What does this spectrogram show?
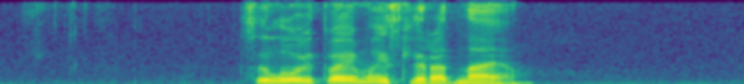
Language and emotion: Russian, positive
